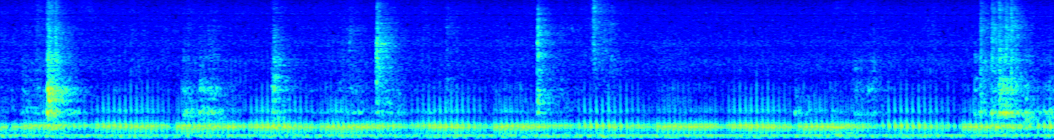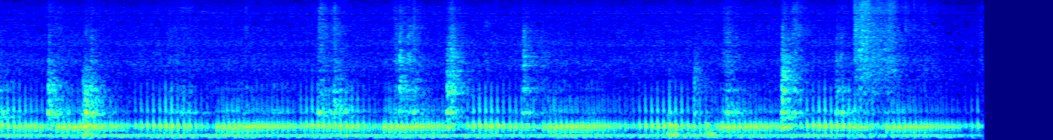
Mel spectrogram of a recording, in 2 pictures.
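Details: Young male domestic kitten purring while being handled indoors; continuous low purr with regular breathing cycles, punctuated by short clicks and rustling handling noises, ending abruptly.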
